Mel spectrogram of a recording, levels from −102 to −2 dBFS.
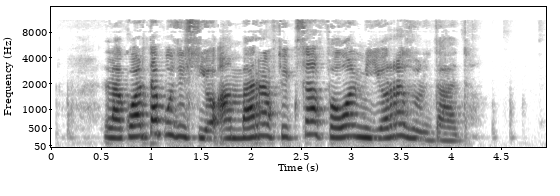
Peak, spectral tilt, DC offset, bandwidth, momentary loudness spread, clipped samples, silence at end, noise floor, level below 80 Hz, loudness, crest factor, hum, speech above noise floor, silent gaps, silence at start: -4 dBFS; -3.5 dB/octave; under 0.1%; 11.5 kHz; 13 LU; under 0.1%; 0.9 s; -70 dBFS; -72 dBFS; -22 LUFS; 18 dB; none; 48 dB; none; 0.55 s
